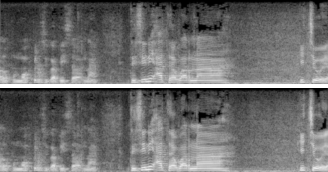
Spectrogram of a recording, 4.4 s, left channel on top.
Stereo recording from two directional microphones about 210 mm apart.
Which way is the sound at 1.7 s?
50° right (ahead or behind).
